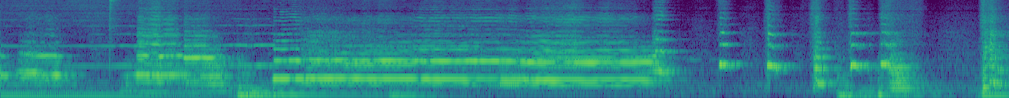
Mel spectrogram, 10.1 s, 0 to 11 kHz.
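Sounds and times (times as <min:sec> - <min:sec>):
tenor saxophone notes: 0:00.0 - 0:06.8.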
